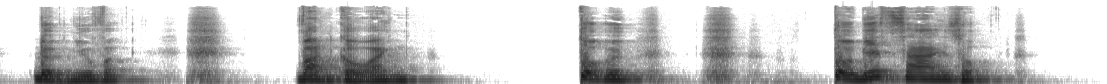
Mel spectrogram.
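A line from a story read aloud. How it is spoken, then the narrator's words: Stammering, desperate pleading. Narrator (Vietnamese): Trong sợ hãi và tuyệt vọng cực độ, lắp bắp cầu khẩn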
